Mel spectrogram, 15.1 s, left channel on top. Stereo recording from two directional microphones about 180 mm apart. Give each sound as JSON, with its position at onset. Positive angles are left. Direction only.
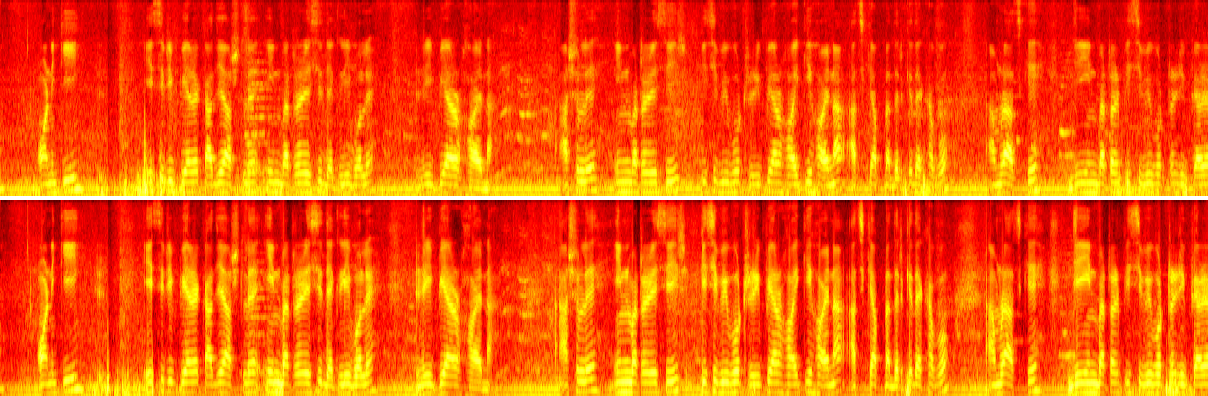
{"t": 0.5, "sound": "speech", "side_deg": -10}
